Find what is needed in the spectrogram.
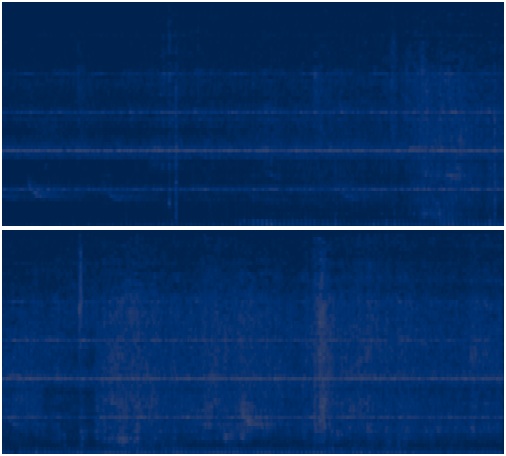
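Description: Near silence: faint forest ambience with a steady high insect drone, a few faint chirps, and a low rumble that swells from about a third of the way in.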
